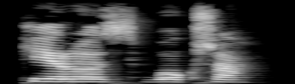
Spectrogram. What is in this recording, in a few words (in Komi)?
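"керӧс бокша", Komi, female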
